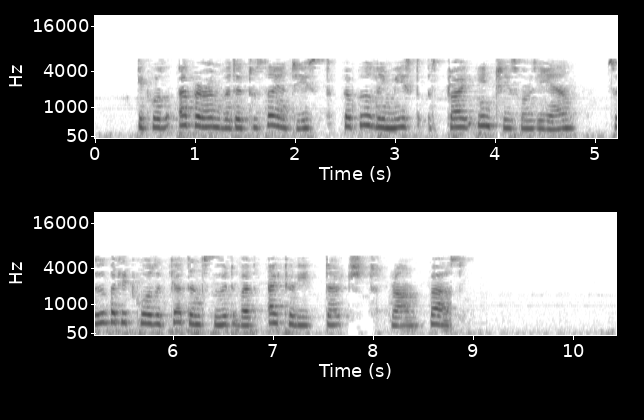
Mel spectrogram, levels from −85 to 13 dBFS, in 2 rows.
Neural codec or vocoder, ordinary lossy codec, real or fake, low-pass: none; MP3, 24 kbps; real; 7.2 kHz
